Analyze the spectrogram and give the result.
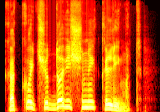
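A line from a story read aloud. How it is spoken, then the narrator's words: Calm remark. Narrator (Russian): заметил спокойно американский посол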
